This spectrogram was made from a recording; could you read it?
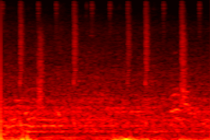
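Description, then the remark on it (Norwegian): Low, steady traffic rumble on a street, swelling twice as cars roll past, with scattered sharp clicks and faint background voices. “Unnskyld, kan du passe deg litt, så vi bare slipper bilene fram.”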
